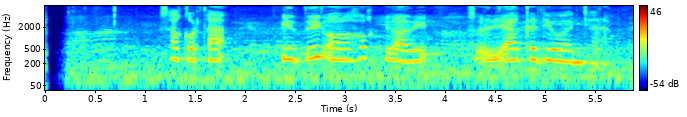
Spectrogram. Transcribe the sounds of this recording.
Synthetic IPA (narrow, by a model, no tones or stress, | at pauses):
sakurt̪a | bit̪ɪkɔlɔɦɔk̚ikalisṵdḭaɡərdiwawaɲt͡ʃaɾa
